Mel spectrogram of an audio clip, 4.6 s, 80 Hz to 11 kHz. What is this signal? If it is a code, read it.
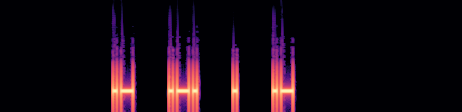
Morse code, heard as a keyed tone, about 30 wpm, spaced as for 17 wpm, 700 Hz. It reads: AREA
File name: course / 30:10wpm / 108 Lesson 18f - Letter m - Words 30wpm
